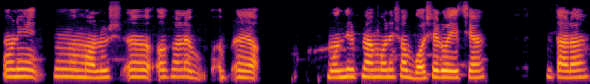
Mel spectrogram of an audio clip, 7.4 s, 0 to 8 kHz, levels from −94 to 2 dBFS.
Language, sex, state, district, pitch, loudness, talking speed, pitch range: Bengali, female, West Bengal, Malda, 255 Hz, -17 LUFS, 105 wpm, 240-265 Hz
